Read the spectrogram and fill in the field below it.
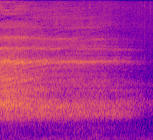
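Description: A long, soft sigh-like exhale through an open mouth during a gentle yoga session, close and quiet, fading gradually over about three seconds.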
